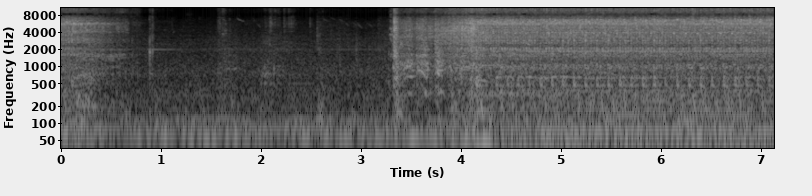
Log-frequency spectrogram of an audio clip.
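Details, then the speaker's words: Peugeot Bipper Tepee automatic bought at auction: a few clicks, then the starter catches and the engine settles into an uneven, lumpy, wavering idle; rough running engine. "What's that noise? Turn it on, start it again, Joe. Sounds a bit ropey."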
